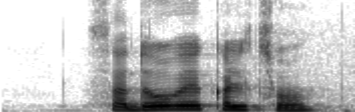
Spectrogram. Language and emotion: Russian, neutral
